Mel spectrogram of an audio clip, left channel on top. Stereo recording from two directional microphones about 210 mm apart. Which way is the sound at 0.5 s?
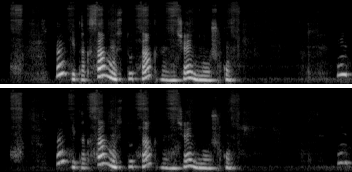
50° left (ahead or behind).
